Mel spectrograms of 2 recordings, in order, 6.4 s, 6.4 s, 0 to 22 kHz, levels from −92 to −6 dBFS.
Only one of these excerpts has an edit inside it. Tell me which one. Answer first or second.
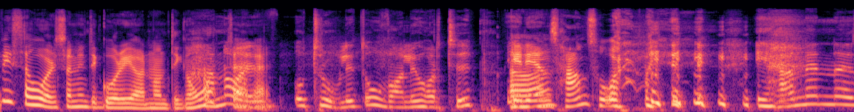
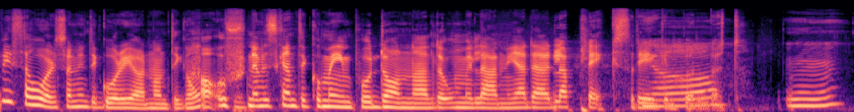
second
